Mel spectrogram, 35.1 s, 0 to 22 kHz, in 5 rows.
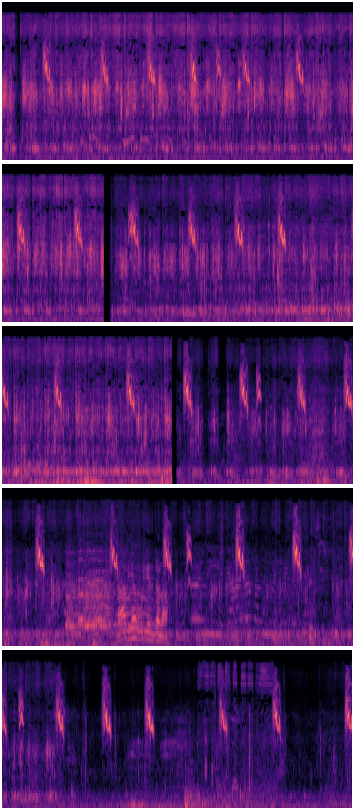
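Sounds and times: milk squirting into pail: 0.0 - 29.6.

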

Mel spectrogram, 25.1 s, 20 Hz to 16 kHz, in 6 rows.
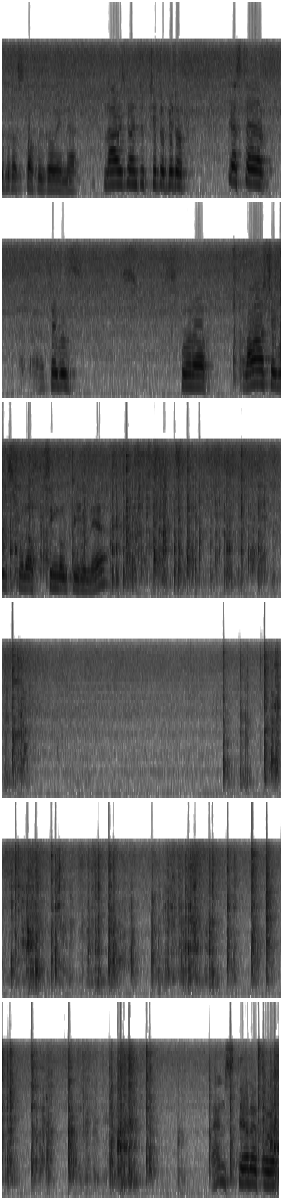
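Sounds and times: pan sizzling: 0.0 - 25.0
metal spoon scraping a pan: 7.6 - 13.0, 15.9 - 25.0.

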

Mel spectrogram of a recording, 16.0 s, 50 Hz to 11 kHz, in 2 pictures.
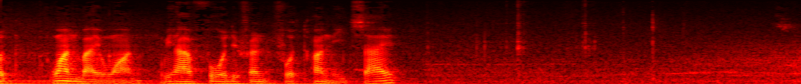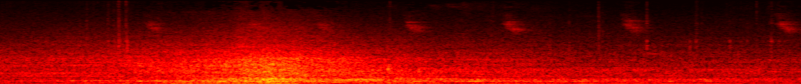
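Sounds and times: vehicle passing: 6.6 - 16.0.

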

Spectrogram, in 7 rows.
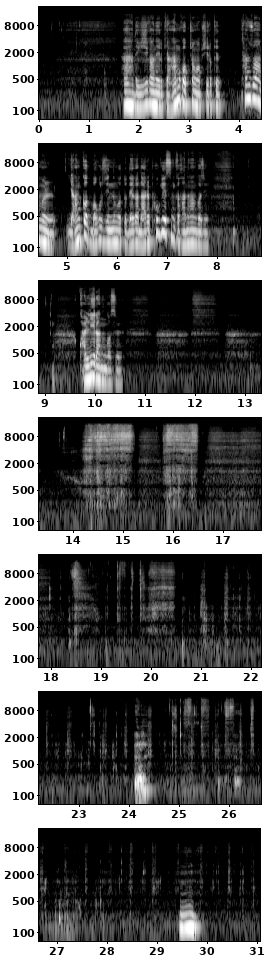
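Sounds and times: chewing with wet mouth clicks: 8.6 - 9.2, 17.9 - 20.0, 20.6 - 31.0
person slurping noodles: 14.0 - 20.6.

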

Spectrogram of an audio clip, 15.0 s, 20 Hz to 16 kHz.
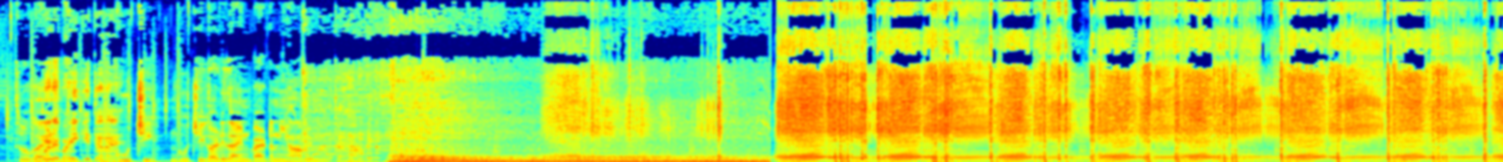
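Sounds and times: engine throttle blips: 3.0 - 15.0
exhaust crackles: 3.0 - 15.0
car engine idling deeply: 3.1 - 15.0.

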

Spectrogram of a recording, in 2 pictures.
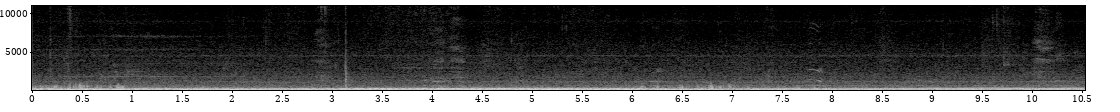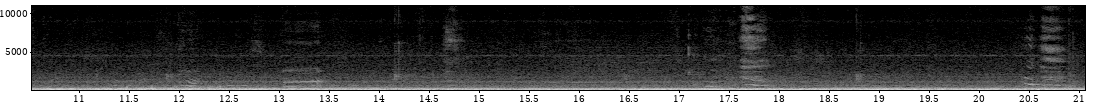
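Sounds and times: faint hum: 0.0 - 21.0
low rumble: 0.0 - 21.0.

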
